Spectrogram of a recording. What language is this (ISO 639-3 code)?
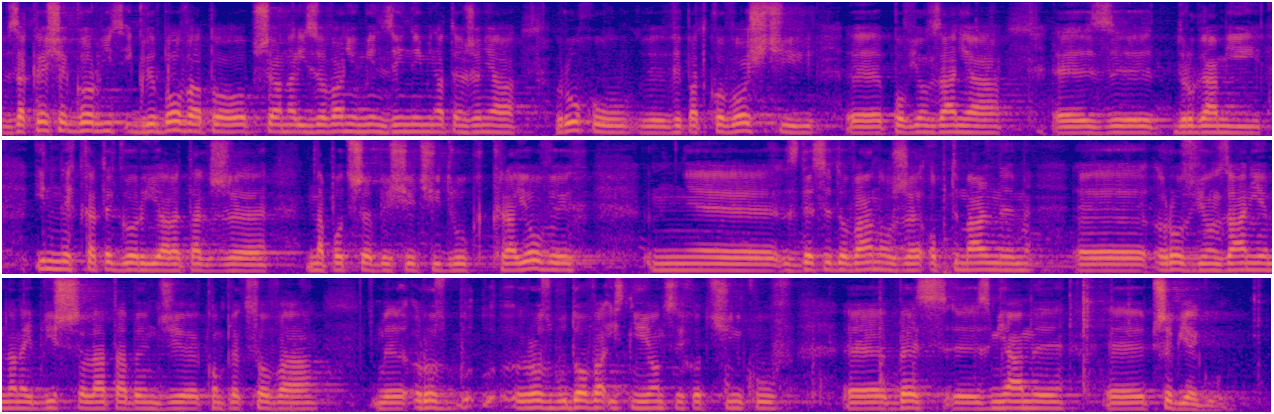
pol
